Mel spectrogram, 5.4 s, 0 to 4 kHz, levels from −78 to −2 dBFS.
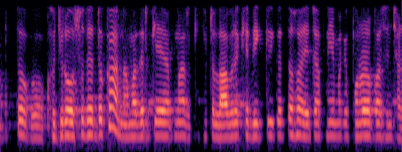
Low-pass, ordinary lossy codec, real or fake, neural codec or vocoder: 3.6 kHz; none; real; none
